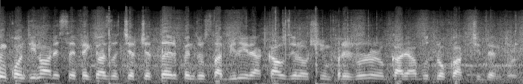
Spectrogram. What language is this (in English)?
Romanian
